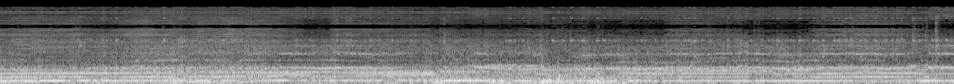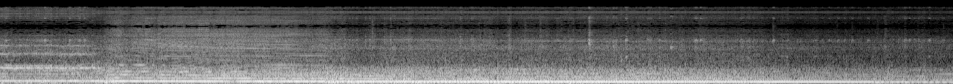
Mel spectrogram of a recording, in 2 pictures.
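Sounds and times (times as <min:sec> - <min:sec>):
race car engine revving: 0:00.0 - 0:19.0
road and wind noise: 0:00.0 - 0:19.0.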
